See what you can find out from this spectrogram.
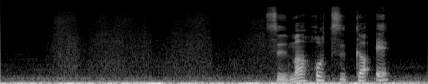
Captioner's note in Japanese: すれる音：ｽﾘ ｽﾘ…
